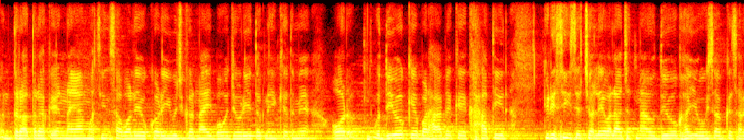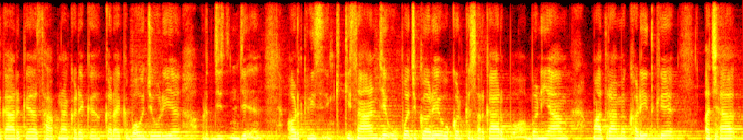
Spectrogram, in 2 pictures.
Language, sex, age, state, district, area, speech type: Maithili, male, 18-30, Bihar, Sitamarhi, rural, spontaneous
